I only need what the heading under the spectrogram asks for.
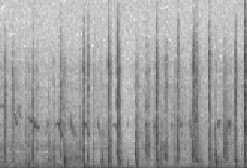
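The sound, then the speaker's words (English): Rapid, overlapping hoofbeats clip-clop on a hard surface, a dense rhythmic patter of several horses belonging to bandits, fairly steady and moderately loud, with no voices. “Then, just in time, Bill spotted the bandits' horses.”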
